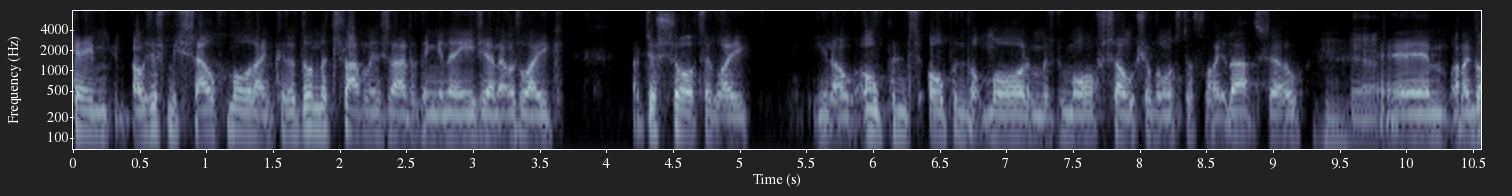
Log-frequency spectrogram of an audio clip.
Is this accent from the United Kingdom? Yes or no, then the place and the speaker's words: yes; England, United Kingdom; moved away as an adult; typical Englander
